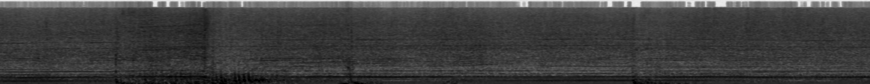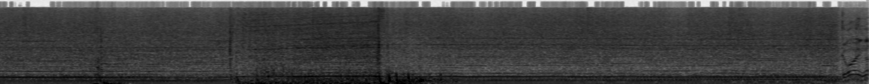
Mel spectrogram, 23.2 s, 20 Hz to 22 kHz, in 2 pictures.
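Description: An Ice Marine Blade Runner 35 powerboat in The Crew Motorfest races upriver through rocky, shallow, narrow water, its engine holding a loud, steady drone with swelling revs throughout, and a voice may be faintly present underneath.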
